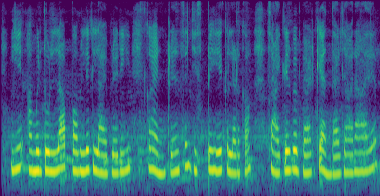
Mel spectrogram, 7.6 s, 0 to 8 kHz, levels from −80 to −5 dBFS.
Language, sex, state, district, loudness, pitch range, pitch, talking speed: Hindi, female, Uttar Pradesh, Lucknow, -16 LUFS, 250-285 Hz, 270 Hz, 150 wpm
